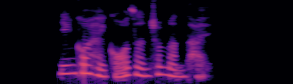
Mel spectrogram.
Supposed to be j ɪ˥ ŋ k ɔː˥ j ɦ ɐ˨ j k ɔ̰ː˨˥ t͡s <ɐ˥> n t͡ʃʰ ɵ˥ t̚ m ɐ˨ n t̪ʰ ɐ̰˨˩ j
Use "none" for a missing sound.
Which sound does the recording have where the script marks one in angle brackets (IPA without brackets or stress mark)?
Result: ɐ˨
